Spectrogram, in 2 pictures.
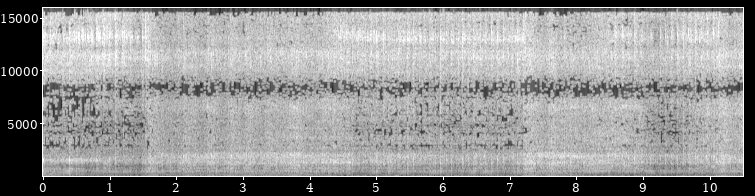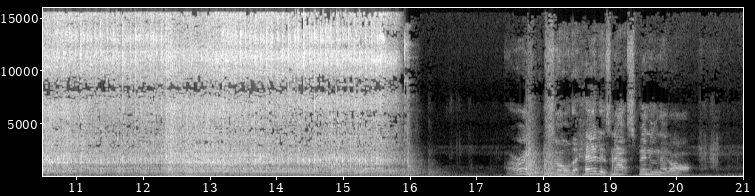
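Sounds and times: string trimmer engine revving: 0.0s - 16.0s.

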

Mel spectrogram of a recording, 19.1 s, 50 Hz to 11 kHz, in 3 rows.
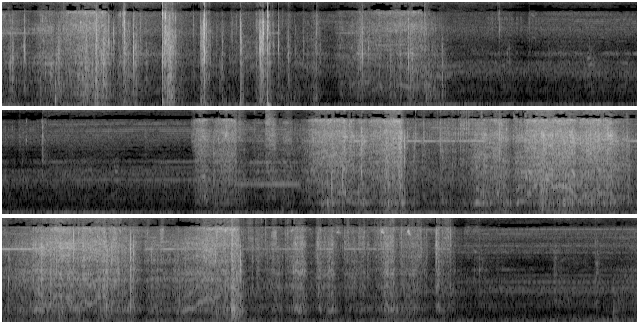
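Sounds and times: scraping against loose rocks: 0.0s - 4.4s, 9.4s - 17.2s.

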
